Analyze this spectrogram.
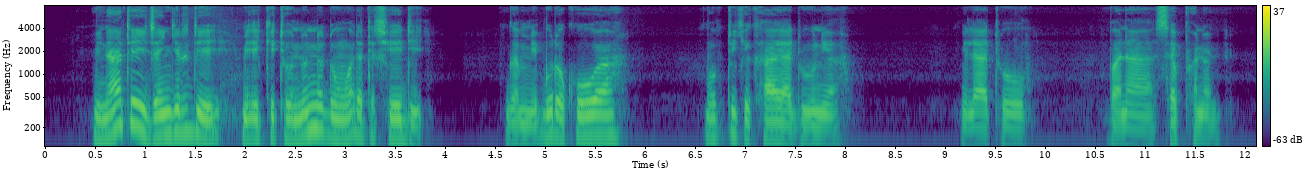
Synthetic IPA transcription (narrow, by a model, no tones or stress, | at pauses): minatajid͡ʒaŋɡiɾdɛmiekːitɔnɔnːɔɗumwaɗatat͡ʃeːdi | ŋɡamːiɓuɾɔkʰɔwa | moptukikʰaːjadunija | milaːtʰɔ | banasɛpʰːanɔn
